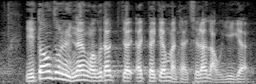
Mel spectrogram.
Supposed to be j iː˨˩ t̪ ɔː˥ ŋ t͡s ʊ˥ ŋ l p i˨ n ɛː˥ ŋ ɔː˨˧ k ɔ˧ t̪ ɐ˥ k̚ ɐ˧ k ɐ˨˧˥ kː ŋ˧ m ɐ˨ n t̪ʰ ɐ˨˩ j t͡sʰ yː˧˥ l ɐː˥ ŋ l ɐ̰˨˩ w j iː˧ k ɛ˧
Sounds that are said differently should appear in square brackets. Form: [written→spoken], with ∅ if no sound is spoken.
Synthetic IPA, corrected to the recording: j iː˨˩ t̪ ɔː˥ ŋ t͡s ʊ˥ ŋ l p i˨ n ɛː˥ ŋ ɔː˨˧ k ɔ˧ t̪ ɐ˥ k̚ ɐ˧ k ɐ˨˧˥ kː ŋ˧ m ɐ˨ n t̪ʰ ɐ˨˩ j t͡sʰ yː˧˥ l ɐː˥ [ŋ→∅] l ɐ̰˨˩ w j iː˧ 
